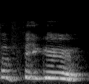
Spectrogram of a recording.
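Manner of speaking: very high, stammered call; panicked cry. Retold or imitated. York calls to Figure as the cyclone nears, panicked cry. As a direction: squeal the name in mock terror.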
